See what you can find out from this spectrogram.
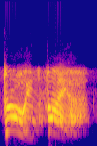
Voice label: molotov, pirate; Counter Strike Model Pack; CS:GO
